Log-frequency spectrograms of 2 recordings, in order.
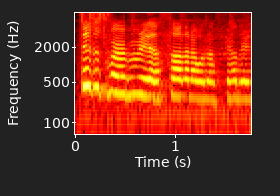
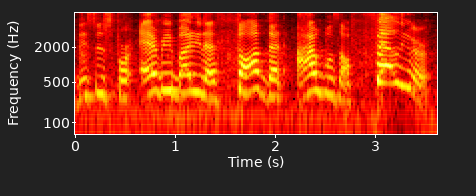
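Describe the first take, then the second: First: Chanted, fast, driven, loud repetition; chanted, rattle it off, tears pouring out; rushed tearful chant. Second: Louder, higher, voice strained by tears; tearful defiant cry. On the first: Chanted, crying out again to the doubters, racing through it. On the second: Dancing on the sidewalk, crying out to everyone who called him a failure. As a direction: hurl it at every doubter through sobs. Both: Retold or imitated. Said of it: "I was just fucking just bawling".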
